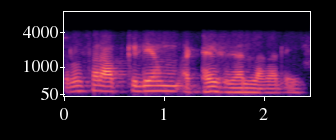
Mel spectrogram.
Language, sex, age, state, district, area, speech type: Hindi, male, 18-30, Madhya Pradesh, Ujjain, urban, conversation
